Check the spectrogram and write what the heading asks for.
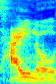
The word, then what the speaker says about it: Heino: It's really funny because one of my cousins married a French guy, and my brother, his name is Heino, so it starts with a really hard H, I'll take care of this.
